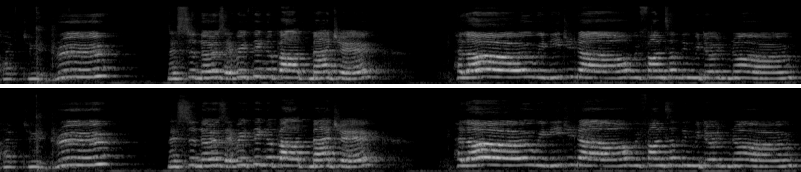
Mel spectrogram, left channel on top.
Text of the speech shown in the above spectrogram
have 2? Drew! Mr. knows everything about magic. Hello, we need you now. We found something we don't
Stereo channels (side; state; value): both; normal; correlation 0.44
